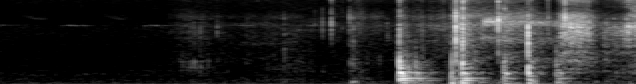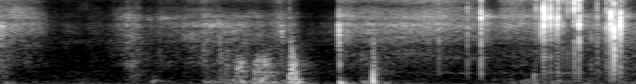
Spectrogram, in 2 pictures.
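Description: Hardcover picture book being handled and lowered: rustling pages and light knocks and taps, starting about two seconds in after near silence.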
